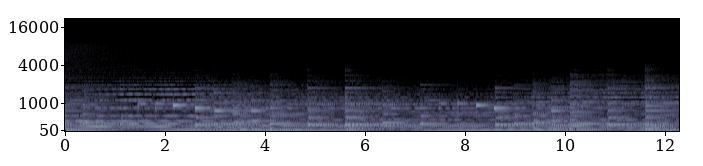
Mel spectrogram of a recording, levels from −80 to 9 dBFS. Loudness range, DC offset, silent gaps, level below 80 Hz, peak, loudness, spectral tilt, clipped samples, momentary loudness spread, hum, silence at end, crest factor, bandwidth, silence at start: 2 LU; under 0.1%; none; -42 dBFS; -20 dBFS; -36 LUFS; -9 dB/octave; under 0.1%; 4 LU; none; 0 s; 14 dB; 10 kHz; 0 s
